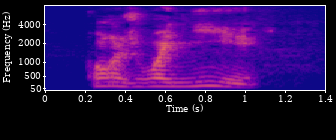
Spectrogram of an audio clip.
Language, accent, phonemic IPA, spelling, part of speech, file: French, Canada, /kɔ̃.ʒwa.ɲje/, conjoigniez, verb, LL-Q150 (fra)-conjoigniez.wav
- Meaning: inflection of conjoindre: 1. second-person plural imperfect indicative 2. second-person plural present subjunctive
